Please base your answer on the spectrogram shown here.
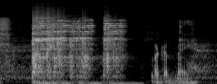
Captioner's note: glass clattering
